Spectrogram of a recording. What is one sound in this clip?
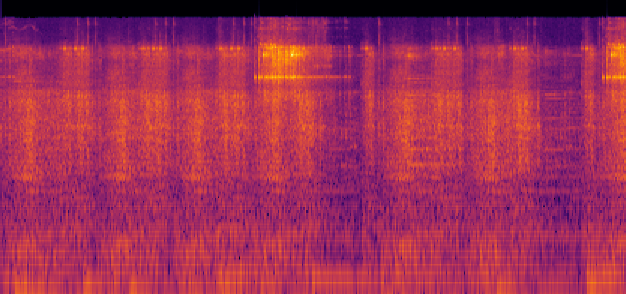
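A slot machine's reels spin and clatter in a quick, repeating rhythm.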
